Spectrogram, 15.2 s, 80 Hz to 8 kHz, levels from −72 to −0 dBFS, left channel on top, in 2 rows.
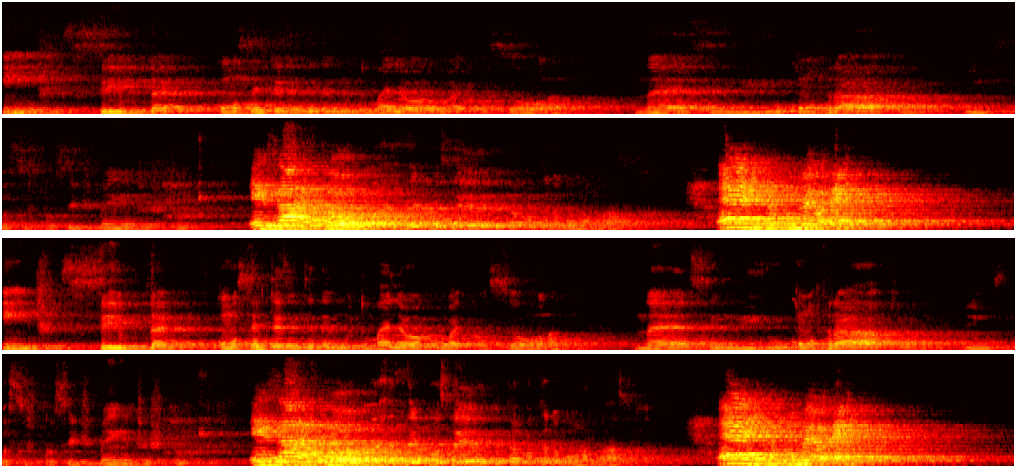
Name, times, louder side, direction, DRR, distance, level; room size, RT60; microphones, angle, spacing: voice 1, 0.0-4.2 4.7-9.0 9.7-12.5, right 1 dB, 55° right, 1 dB, 1.4 m, -32 dB
voice 2, 9.4-10.3 12.8-13.9, left 1 dB, 30° left, -7 dB, 2.4 m, -18 dB
18.5 x 9.8 x 3.6 m, 3.0 s
head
